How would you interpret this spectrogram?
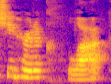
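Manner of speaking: ordinary delivery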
